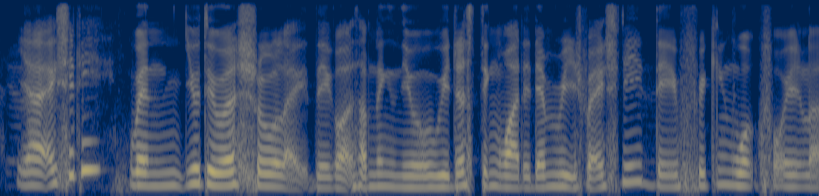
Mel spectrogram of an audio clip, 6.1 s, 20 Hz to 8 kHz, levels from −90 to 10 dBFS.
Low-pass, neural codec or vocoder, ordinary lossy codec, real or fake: 7.2 kHz; none; none; real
